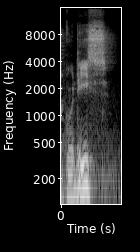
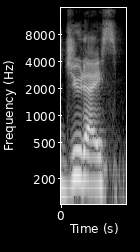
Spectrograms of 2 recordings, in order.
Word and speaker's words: Giudice: I thought it was I thought it was goodies it's judice I watched multiple things that said it's judaiz um not only has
